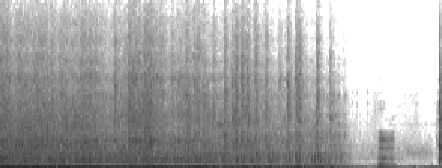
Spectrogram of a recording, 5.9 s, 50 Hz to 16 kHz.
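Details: Big-cam big block Chevy with a rebuilt Holley 750 Double Pumper, after drilling holes in the throttle butterflies. Loud lumpy idle sags and nearly dies after four seconds; still not right, low vacuum from cam overlap suspected.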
